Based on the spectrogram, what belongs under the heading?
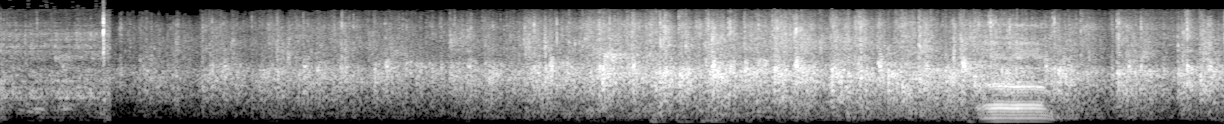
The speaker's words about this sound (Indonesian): Saya berterima kasih pada para murid yang ada yang telah berjam-jam merencanakan hal ini dan mengadakan kesempatan ini. Kami harap Anda tepuk tangan bagi mereka.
